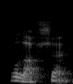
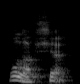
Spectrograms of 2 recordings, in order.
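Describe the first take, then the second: No difference in how they are said.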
